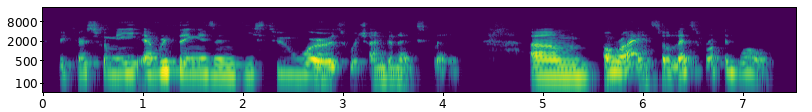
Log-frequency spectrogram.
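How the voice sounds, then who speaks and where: This speaker talks at a fairly slow pace with an ordinary amount of pitch variation, in a French accent. The loudness swings widely from moment to moment. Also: woman, medium pitch for a woman. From Belgium, Liège (French-speaking). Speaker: cross-cultural consultant, presenter. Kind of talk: presentation.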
